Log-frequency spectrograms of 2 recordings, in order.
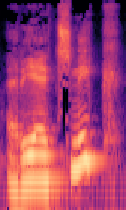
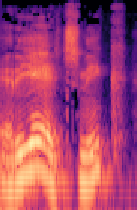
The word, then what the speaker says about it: riječnik: Pa, na primjer, u riječima riječnik, vjesnik, ja ću izgovoriti kratko jer je to pravilno, međutim većina ljudi će izgovoriti riječnik, vjesnik, izgovorit će dugo i onda će pomisliti izgovara se dugo, dakle piše se ije, što nije pravilno.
